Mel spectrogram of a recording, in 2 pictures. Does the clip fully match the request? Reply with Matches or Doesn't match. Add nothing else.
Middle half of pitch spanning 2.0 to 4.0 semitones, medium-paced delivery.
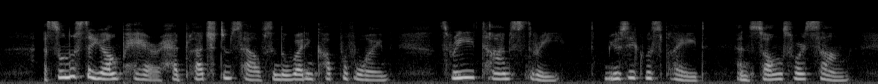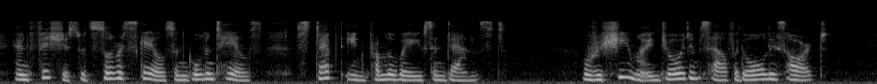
Doesn't match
